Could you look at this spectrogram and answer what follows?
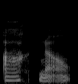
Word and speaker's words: Arno: cute his name was achno and it was spelled like arno but you had to say it like oh no oh my god and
